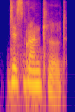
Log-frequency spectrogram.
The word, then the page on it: Disgruntled: Indian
